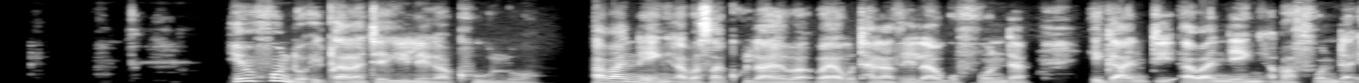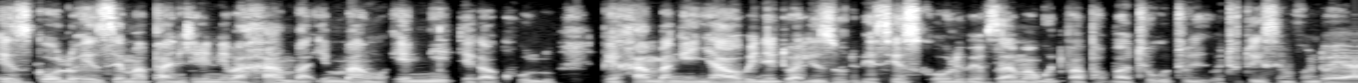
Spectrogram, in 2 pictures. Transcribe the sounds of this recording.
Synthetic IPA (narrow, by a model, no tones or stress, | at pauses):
iɱfundʱɔʔiǃaɣatʰeɣilɛɣakʰuːlu | aβaneŋiʔa̰βasakʰulajɔβajaɣutʰaɣazɛlauɣufuːndʱaiɣantʼiʔaβaneŋiʔa̰βafundʱaʔeziɣɔlɔezisɛmapʰand͡ɮʱeniβahambʱaʔimaŋɔʔemid̥ʱɛɣakʰuluβɛxambʱaŋɛɲawɔβɛnɛtʼwalizuluβesiesi̥ɣɔlɔβɛzamauɣutʰ | tʰu̥tʰuɣisiɱfundʱɔjaːβɔ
